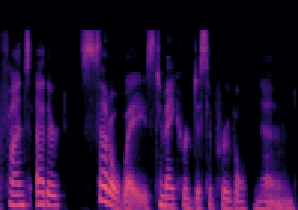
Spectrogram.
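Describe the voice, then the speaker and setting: With a Southern US accent, a woman speaks at a fairly low pitch and a fairly slow pace. Her intonation is lively against a quiet background. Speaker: psychotherapist and author. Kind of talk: reading aloud; interview.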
